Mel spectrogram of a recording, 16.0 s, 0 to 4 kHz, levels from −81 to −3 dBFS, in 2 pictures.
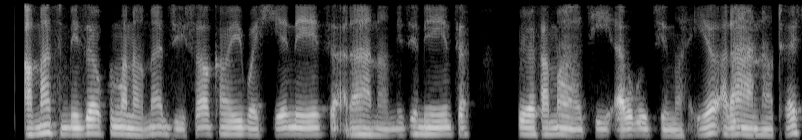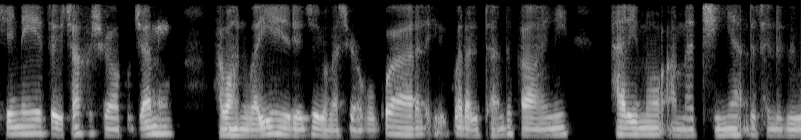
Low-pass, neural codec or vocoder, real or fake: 3.6 kHz; codec, 16 kHz, 1 kbps, X-Codec, HuBERT features, trained on balanced general audio; fake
